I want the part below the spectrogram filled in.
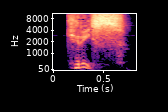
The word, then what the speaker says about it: KRIS: Så, och du identifierar då framförallt broderskapsrörelsen och KRIS. – Mm. – Uttalas det så? – Ja, det gör det.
